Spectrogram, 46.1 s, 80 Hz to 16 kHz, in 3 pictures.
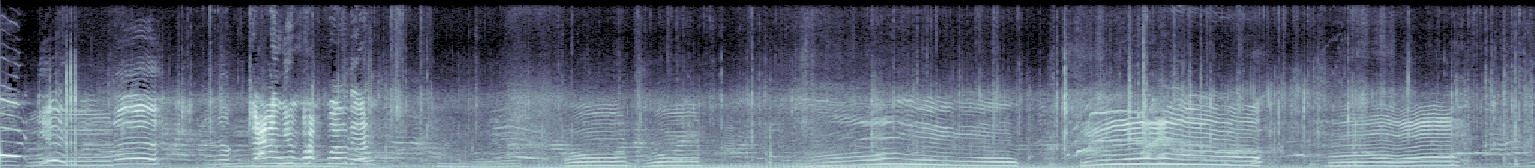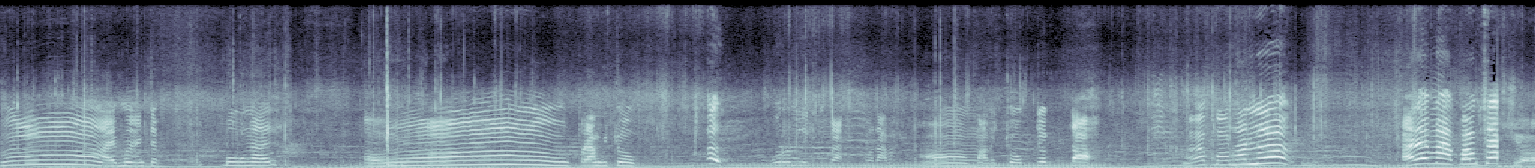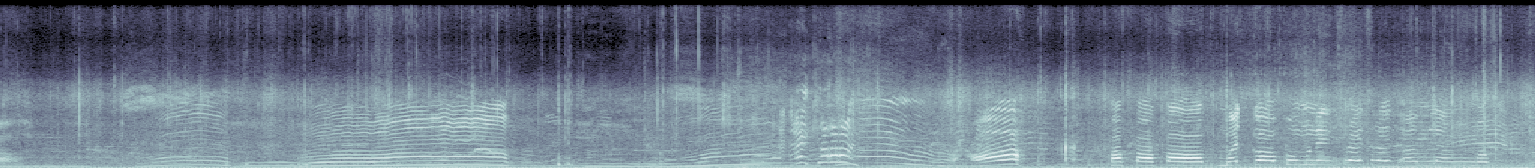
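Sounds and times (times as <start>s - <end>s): young children calling: 0.0s - 46.0s.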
